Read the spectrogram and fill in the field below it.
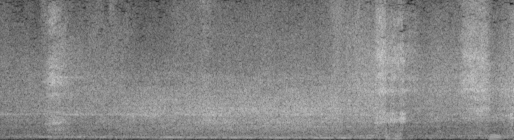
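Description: The second-to-last metro train rumbles loudly and steadily through a subway station, with a sustained tonal whine from the motors and brief metallic clatters and hisses, with no voices.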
